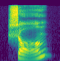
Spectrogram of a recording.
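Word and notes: sheng3: tone 3

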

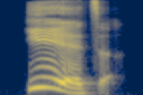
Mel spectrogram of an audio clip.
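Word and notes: ye4 zi5: tone 4; neutral tone

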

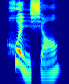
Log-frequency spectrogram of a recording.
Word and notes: 混淆: HSK6

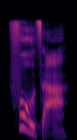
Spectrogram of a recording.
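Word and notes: fu4 za2: tones 4, 2

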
